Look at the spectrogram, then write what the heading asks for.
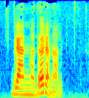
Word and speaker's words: grandmother: in the spelling of grandmother d grandmother so day silent jayalik grandmother asked me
